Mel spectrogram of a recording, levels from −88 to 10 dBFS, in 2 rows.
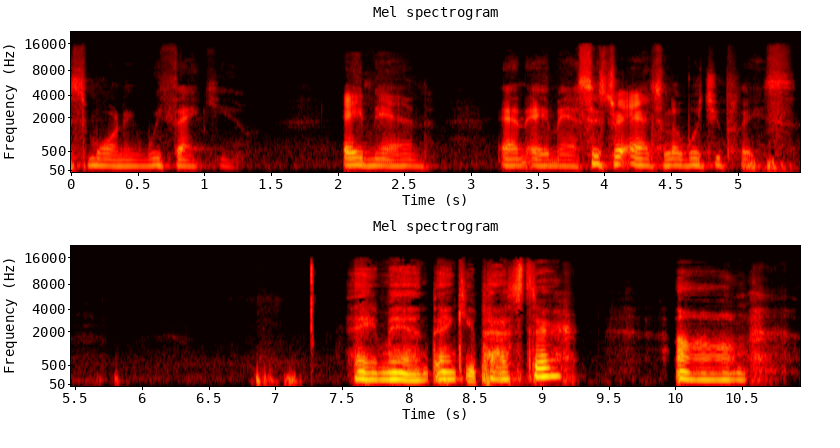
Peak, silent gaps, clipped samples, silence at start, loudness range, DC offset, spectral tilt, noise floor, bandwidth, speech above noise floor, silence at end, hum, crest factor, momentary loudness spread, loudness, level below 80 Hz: -10 dBFS; none; under 0.1%; 0 s; 11 LU; under 0.1%; -5.5 dB/octave; -73 dBFS; 16 kHz; 41 dB; 0.2 s; none; 24 dB; 18 LU; -32 LUFS; -64 dBFS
